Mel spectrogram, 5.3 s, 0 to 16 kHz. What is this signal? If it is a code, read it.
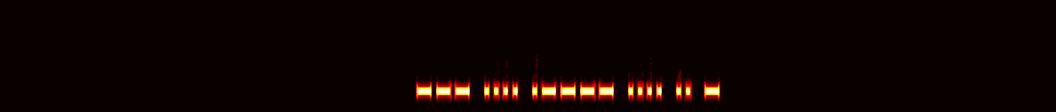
Morse code, heard as a keyed tone, about 52 wpm, 700 Hz. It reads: OH1HIT
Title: DXCC-100 Call Signs - 6 Characters - 50wpm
